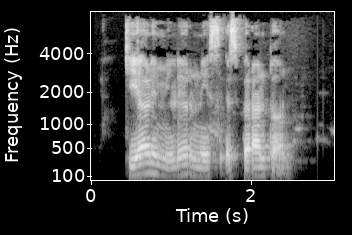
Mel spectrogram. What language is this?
Esperanto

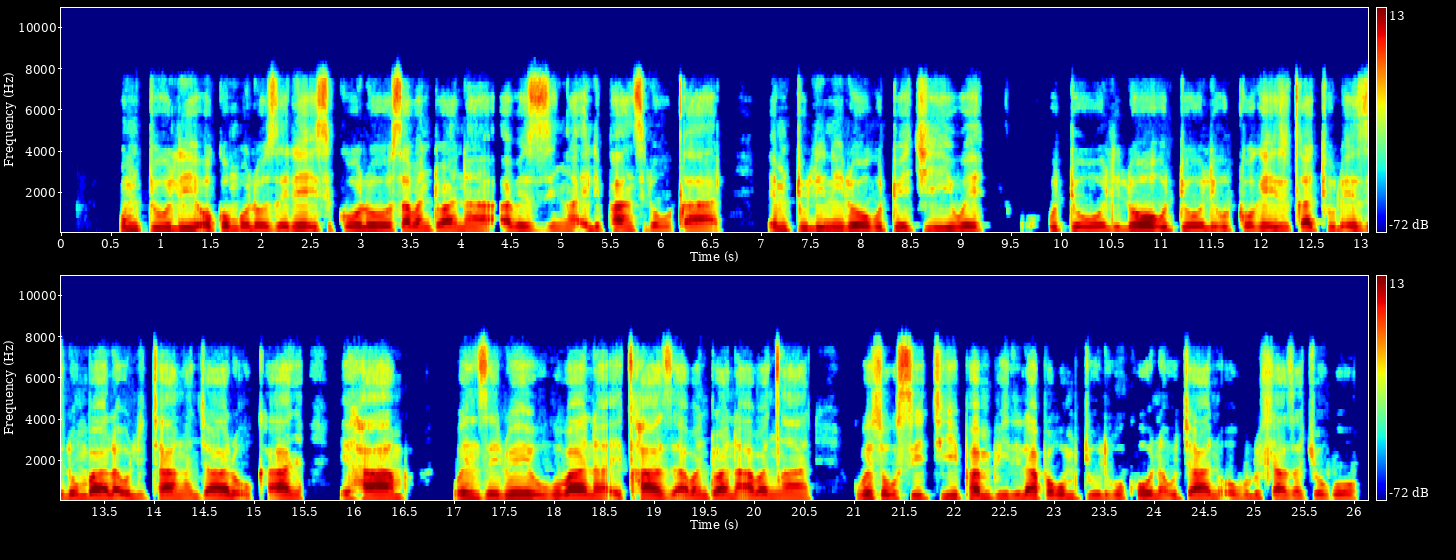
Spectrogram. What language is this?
North Ndebele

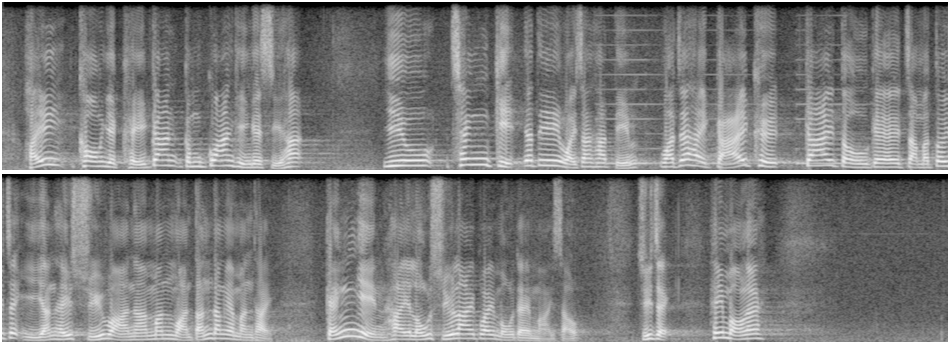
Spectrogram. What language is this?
Cantonese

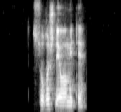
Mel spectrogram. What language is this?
Tatar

